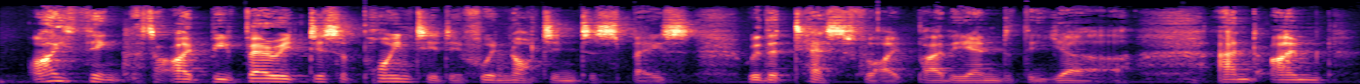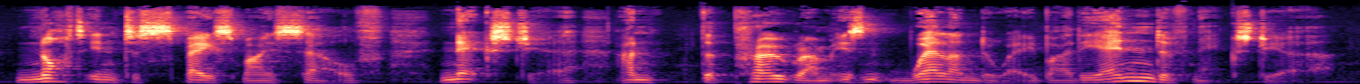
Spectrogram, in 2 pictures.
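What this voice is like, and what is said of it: Poor posh English accent impression. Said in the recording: “I'm going to try and do posh English ... Is that a good impression of Richard Branson? ... No, it was terrible ... really bad. It was really bad.”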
